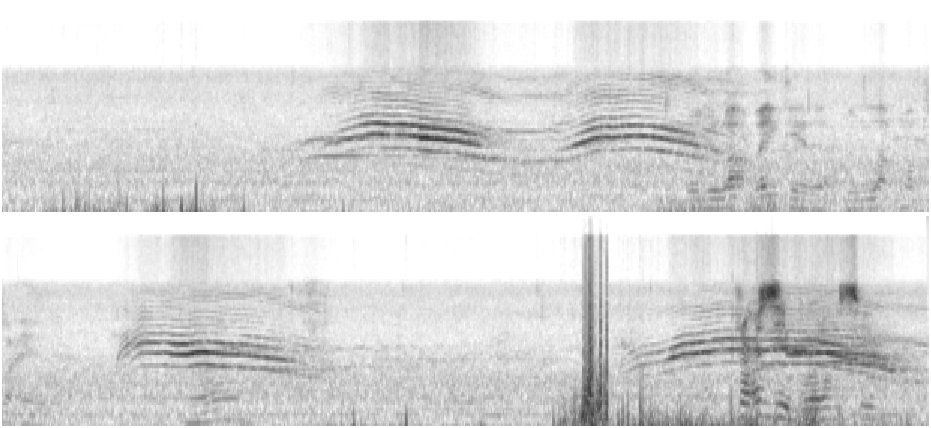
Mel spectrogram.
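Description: A domestic cat utters drawn-out, harmonic yowls that swell and sag in pitch, repeated several times as a threat before attacking another cat. People talk quietly in the background, with a brief clatter near the end.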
